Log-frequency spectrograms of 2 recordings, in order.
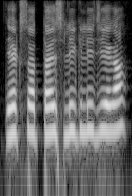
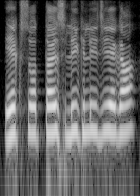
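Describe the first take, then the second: No difference in how they are said.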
